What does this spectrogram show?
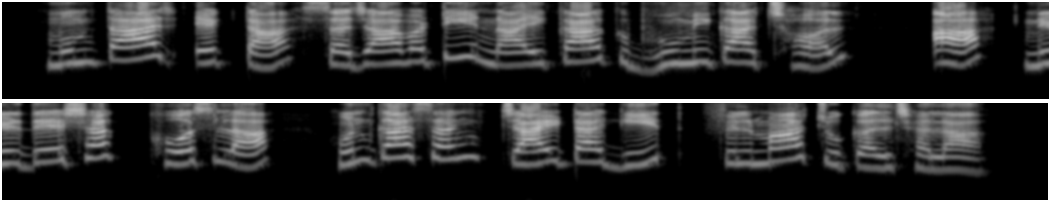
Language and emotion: Maithili, neutral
